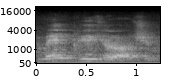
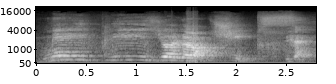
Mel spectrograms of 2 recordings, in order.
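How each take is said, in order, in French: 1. Ça se dit avec un accent anglais naturel. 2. Ça se dit avec un fort accent français. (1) "Par exemple" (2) "Lui, il va dire"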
